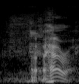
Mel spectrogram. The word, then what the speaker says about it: Herer: shot by a cop Jack Herer have I pronounced it correctly Jack Herer Hara okay Jack Harris Jack who wear the jacket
